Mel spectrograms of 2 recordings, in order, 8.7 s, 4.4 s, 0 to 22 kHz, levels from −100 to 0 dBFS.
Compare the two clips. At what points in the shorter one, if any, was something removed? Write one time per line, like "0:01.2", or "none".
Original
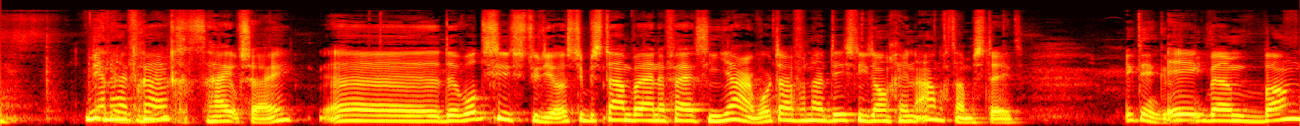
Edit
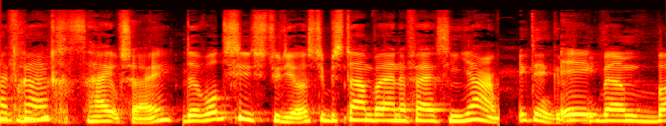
0:01.2
0:03.3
